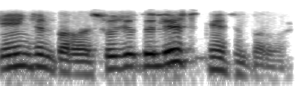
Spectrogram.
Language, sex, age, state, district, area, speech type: Kashmiri, male, 30-45, Jammu and Kashmir, Srinagar, rural, conversation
